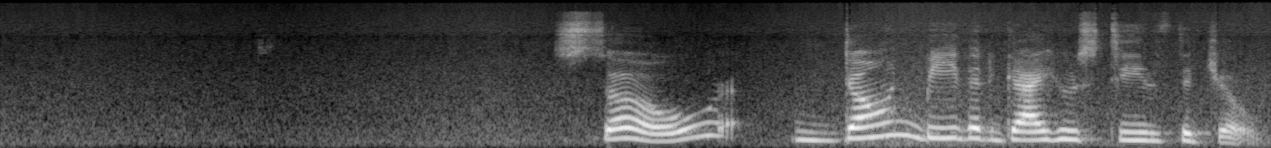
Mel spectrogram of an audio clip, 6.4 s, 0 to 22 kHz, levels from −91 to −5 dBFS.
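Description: No technical faults can be heard anywhere in the recording.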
